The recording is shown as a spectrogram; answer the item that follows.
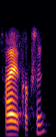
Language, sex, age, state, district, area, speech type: Assamese, male, 18-30, Assam, Sonitpur, rural, conversation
